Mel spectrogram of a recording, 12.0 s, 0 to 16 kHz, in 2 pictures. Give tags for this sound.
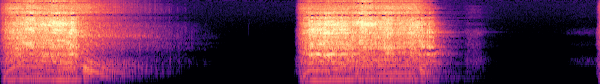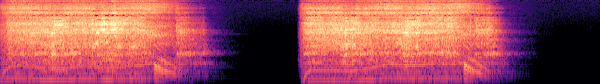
pneumatic-tools labor tools 4bar air-pressure crafts motor 80bpm work grind pneumatic metalwork straight-die-grinder

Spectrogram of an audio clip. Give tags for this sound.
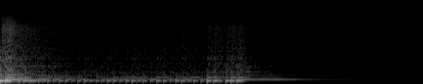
drum percussion

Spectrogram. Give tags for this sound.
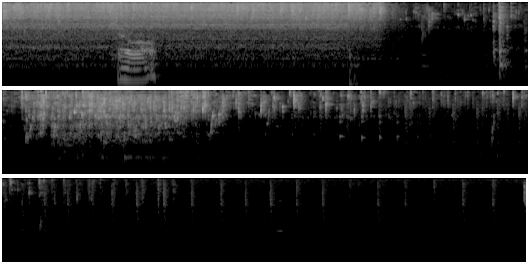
bathroom bathtub faucet running shower water

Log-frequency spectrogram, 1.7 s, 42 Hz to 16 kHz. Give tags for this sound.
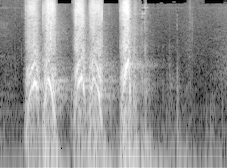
noise zipper scratch natural egoless 0 vol sounds

